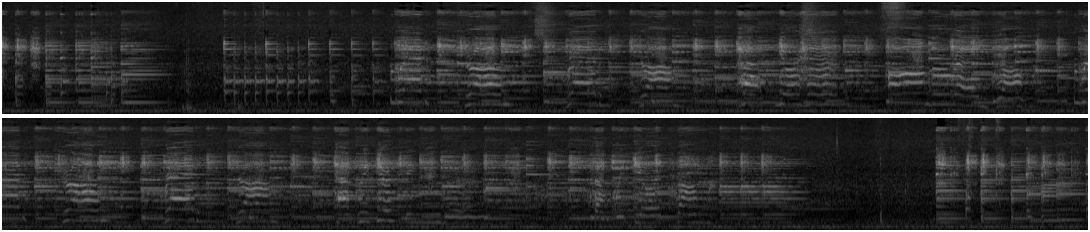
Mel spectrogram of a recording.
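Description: LeapFrog Learn & Groove Color Play Drum playing an electronic song, with a short break just before two seconds in, after which a busier melody starts.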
